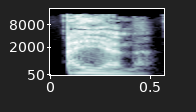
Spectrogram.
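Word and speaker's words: IM: Il faut le prononcer ça. I am, comme je suis en anglais.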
